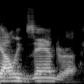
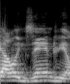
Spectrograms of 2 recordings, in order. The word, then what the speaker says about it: Alexandria: thing don't you think Julie Alexandria that's her name not Julie Alexandra Julie Alexandria like the Town Alexandria is leaving the Washington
